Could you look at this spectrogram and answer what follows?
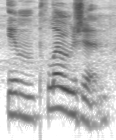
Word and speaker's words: implosion: and pronounce them correctly remembering that the SI in these words because it is taking the place of a d or an SE is going to take on the voiced J sound all right we have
